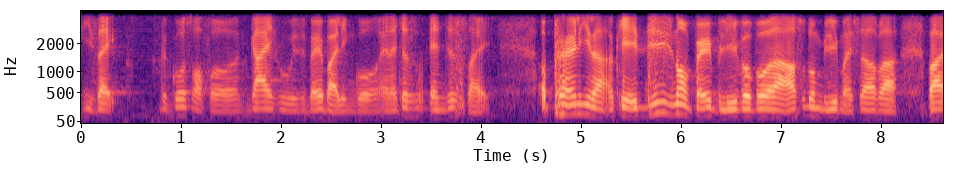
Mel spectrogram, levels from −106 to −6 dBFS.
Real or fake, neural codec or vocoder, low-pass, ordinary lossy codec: real; none; 3.6 kHz; none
